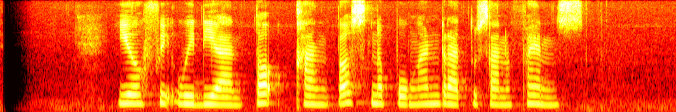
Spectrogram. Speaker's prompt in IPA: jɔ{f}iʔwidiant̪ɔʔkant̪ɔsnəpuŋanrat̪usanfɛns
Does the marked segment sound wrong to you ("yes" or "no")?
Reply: no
